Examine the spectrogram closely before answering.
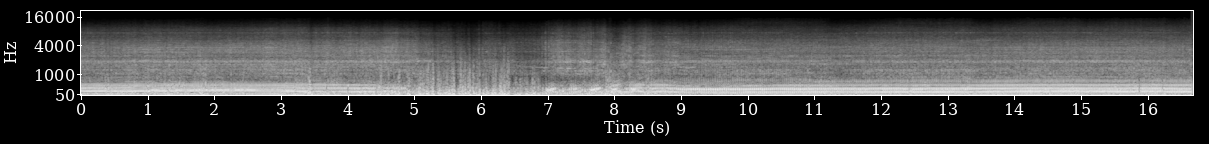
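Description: A dirt bike engine roars close by, rising and falling in pitch as the rider shifts.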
